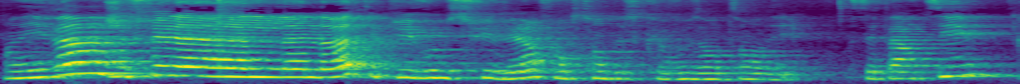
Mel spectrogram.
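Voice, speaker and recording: A woman teaching a drama class, calmly leading breathing and voice warm-up exercises and encouraging the listener. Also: high voice, moderate pace. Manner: calm, gently encouraging, leading exercises aloud. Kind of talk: guided warm-up lesson. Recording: very echoey room with music behind.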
